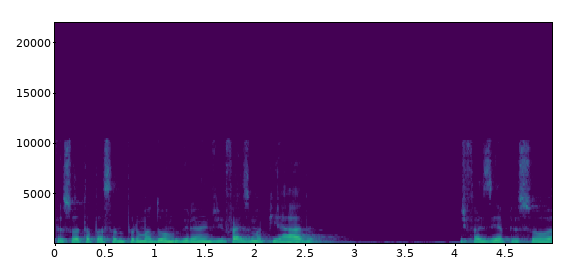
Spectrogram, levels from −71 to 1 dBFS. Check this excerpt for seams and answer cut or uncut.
cut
